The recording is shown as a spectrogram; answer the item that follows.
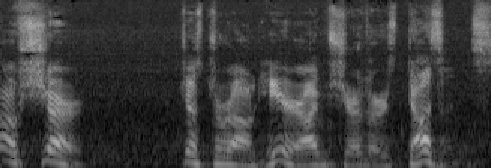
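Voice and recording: Using a put-on character voice, a man speaks fairly slowly at a fairly high pitch with big pitch swings, vocal fry and a slightly husky edge.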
